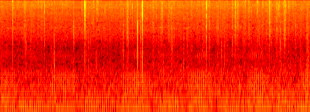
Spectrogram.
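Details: Deep, even purring of a cat with slow inhale and exhale swells, set against bright intermittent crackling of a wood fire.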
